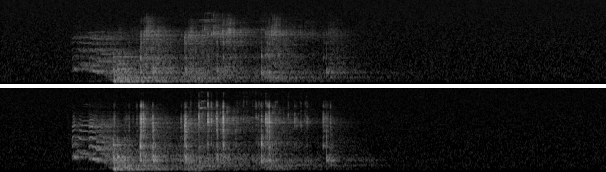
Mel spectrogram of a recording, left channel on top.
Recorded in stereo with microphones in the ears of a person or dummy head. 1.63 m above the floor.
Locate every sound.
0.7 s a squeak: 60° right (ahead or behind), 2.5 m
